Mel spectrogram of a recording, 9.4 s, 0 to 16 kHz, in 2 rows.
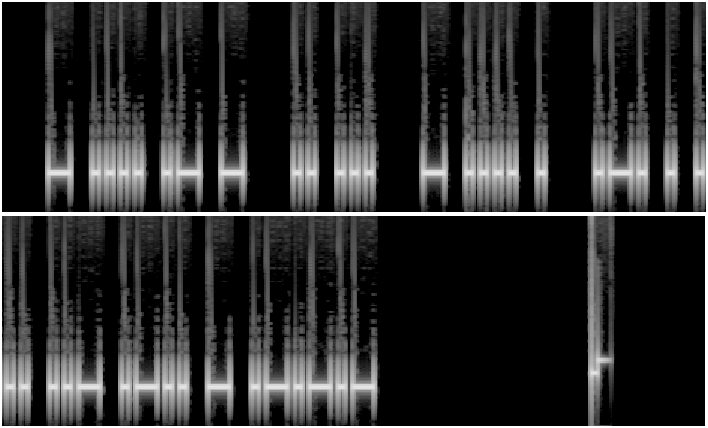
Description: Morse code, heard as a keyed tone, about 25 wpm, 700 Hz. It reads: THAT IS THE RESULT.
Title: Sentences from Top 1000 Words - Review Part 5 - 25wpm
